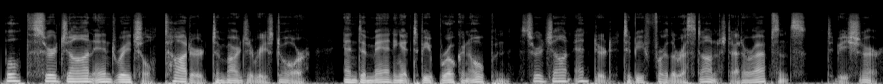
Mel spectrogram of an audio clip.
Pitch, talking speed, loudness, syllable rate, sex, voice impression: 105 Hz, 195 wpm, -19 LUFS, 5.7 syllables/s, male, very masculine, very middle-aged, very thick, very relaxed, very powerful, bright, slightly hard, very muffled, very fluent, slightly raspy, very cool, intellectual, sincere, very calm, very mature, very friendly, very reassuring, very unique, elegant, wild, very sweet, lively, kind, slightly modest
